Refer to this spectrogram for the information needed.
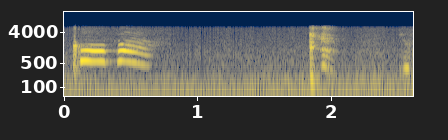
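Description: An infant gives two short voiced, high-pitched coughing sounds, then a sharper cough and a faint final one.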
